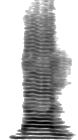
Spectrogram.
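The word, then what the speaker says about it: دال: இது நெக்ஸ்ட் வந்து என்னன்னா டால் டால் டால் டிடிஹஏ எல் டால் டி சவுண்ட நல்லா அதிகமா நல்லா சவுண்டா இருக்கணும் நல்லா கேக்கணும் அந்த மாதிரி டால் டால் அப்படின்னு சொல்லி டா சவுண்ட நல்லா உச்சரிப்பு நல்லா சொல்லணும் அடுத்து நெக்ஸ்ட் வந்து டால்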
